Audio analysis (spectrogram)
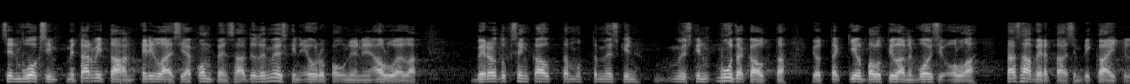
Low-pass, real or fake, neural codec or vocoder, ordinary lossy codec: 7.2 kHz; fake; autoencoder, 48 kHz, 128 numbers a frame, DAC-VAE, trained on Japanese speech; none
